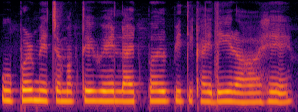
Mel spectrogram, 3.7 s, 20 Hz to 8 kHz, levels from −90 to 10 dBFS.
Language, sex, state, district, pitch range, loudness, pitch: Hindi, female, Arunachal Pradesh, Papum Pare, 215-230 Hz, -15 LUFS, 220 Hz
